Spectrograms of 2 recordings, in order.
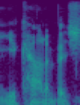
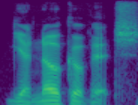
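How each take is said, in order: First: The name begins with the sounds 'Yuka'. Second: The name begins with the sounds 'Yanu'. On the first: The speaker calls it wrong. "not Yukановich" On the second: The speaker calls it right.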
